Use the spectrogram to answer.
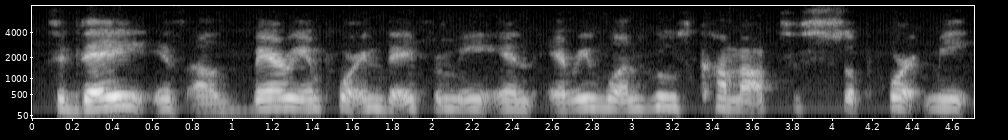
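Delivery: usual speaking voice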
